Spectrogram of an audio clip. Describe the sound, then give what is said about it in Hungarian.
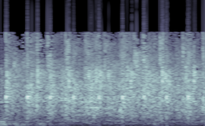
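A crowd at a Red Cross charity ball in Hungary applauds steadily to welcome guests from Bánk, dense overlapping claps forming a continuous, fairly loud wash of sound throughout, with no break or talk. “A bánkiakat természetesen egy nagy tapsára is.”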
